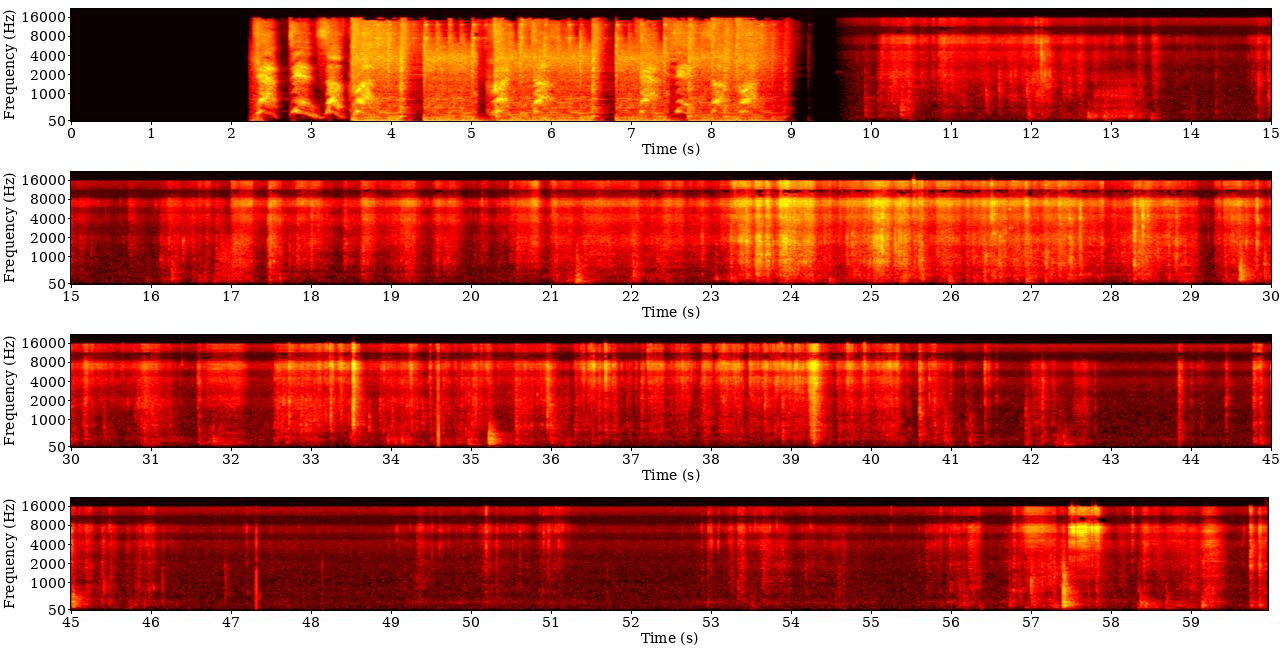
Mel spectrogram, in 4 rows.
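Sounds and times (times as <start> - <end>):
padded mailer crinkling: 22.0 - 31.2, 32.6 - 41.1
plastic packaging clicks: 23.3 - 28.8, 32.7 - 35.0, 35.8 - 41.7.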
